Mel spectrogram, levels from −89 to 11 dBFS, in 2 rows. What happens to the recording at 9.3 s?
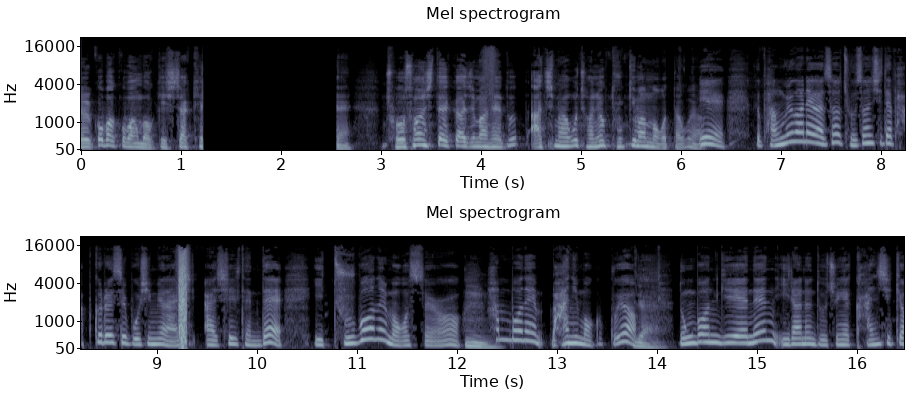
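The radio link from the analogue FM wireless microphone briefly faded, probably as reflected signals arrived out of phase and cancelled at the receiver, causing a wireless microphone noise hit from 9.17 to 9.34 s. With the carrier weakened, the receiver's own noise surged through. For just under two tenths of a second the speech is overlaid by a short swish of static before the signal recovers.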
